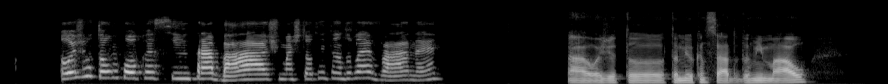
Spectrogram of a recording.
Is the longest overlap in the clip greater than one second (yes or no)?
no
